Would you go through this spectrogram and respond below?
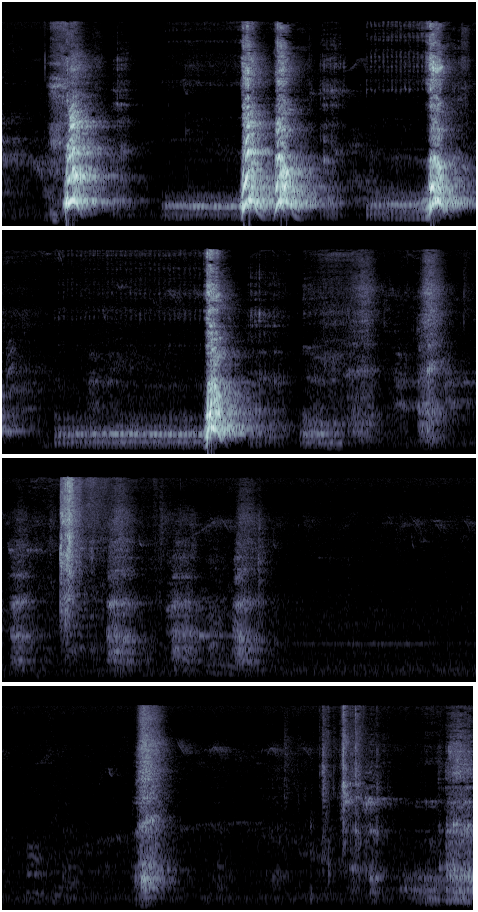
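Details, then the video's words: Golden Retriever puppy barking: sharp, loud yaps in a burst during the first seven seconds, some running into short growly whines, then softer scattered yips and a few quieter barks later. "Cachorro Golden Retriever Latindo"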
